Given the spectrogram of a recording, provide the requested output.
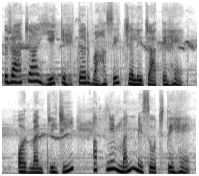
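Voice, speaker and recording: A woman narrates a folk tale in a scripted storytelling style. Her voice sits at an average female pitch, with light music playing underneath. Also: lively intonation, measured pace, warm tone.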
